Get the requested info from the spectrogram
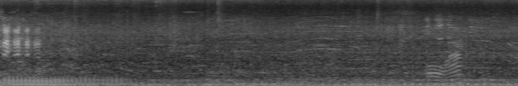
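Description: Steady low rumble of a motor vehicle running, with a short high-pitched voice at the start and another brief voice near the end.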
